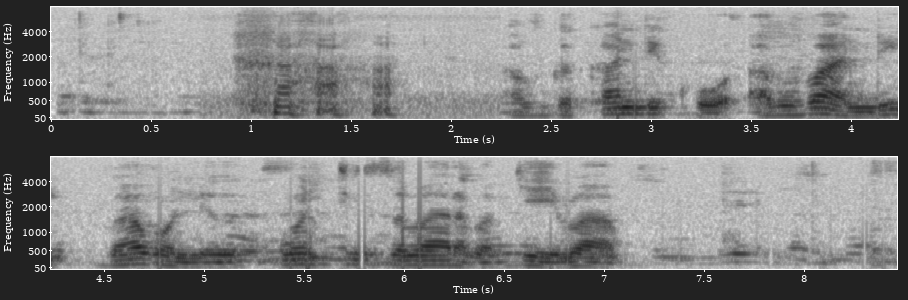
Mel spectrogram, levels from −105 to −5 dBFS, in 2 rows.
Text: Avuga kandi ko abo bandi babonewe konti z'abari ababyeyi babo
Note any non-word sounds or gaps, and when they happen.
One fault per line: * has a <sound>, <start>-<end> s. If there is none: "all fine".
* has a laugh, 0.9-2.0 s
